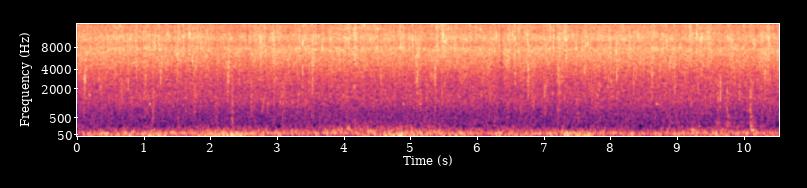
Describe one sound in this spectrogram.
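Heavy rain pours steadily.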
